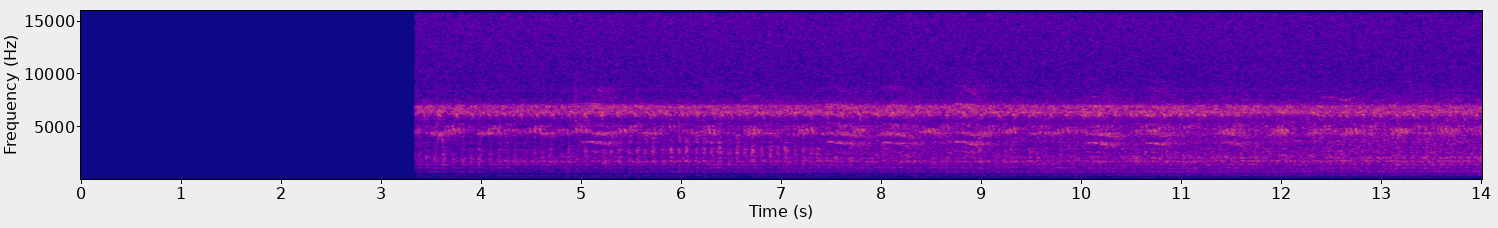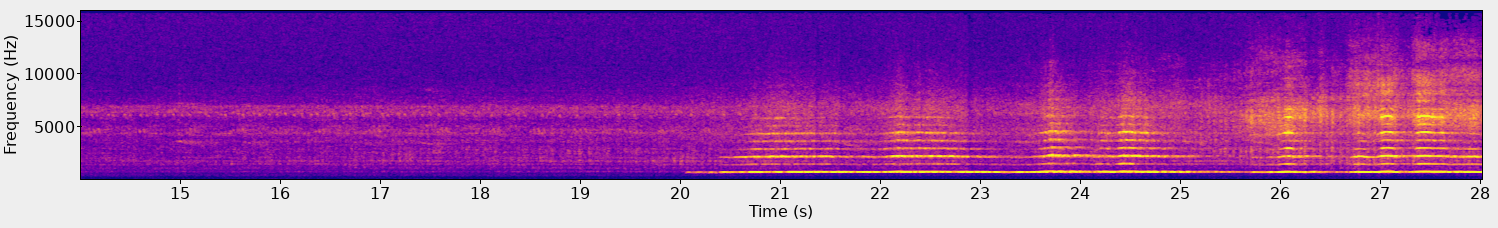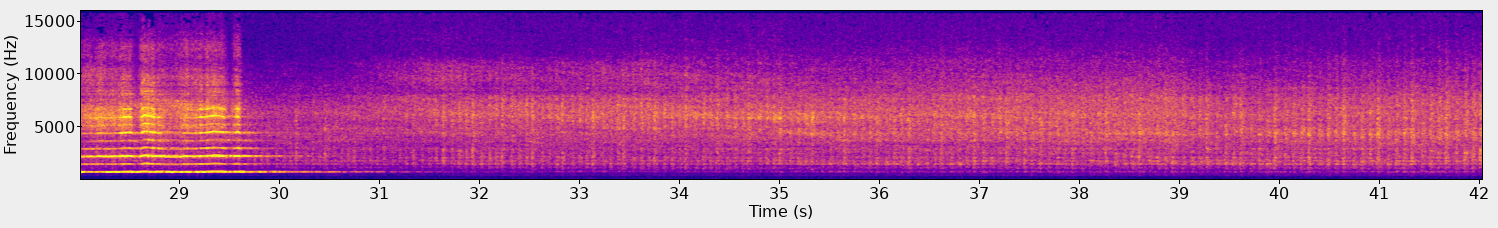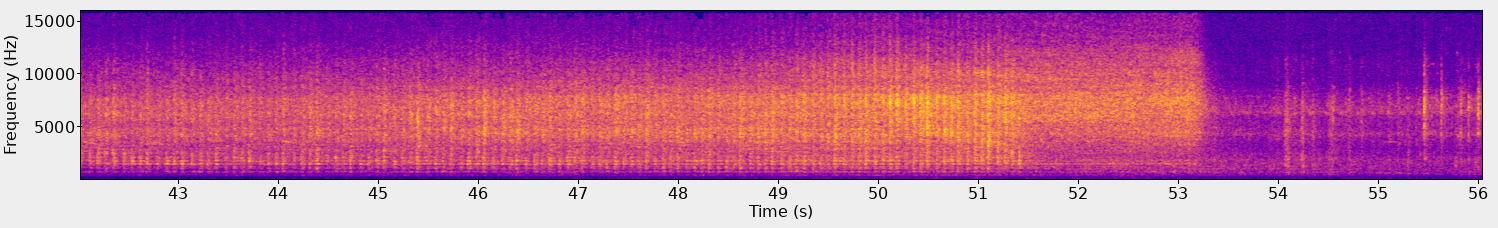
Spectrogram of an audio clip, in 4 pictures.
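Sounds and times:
steam engine hiss: 3.4s - 56.0s
steam whistle blasts: 20.0s - 31.5s.

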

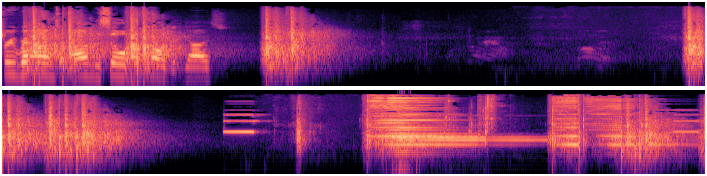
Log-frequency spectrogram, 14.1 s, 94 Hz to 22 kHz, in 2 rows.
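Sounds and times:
pistol firing rapid shots: 0.2s - 1.8s, 2.6s - 3.4s, 6.8s - 8.4s, 12.6s - 13.8s
distant gunshots: 0.2s - 2.0s, 2.6s - 3.6s, 6.8s - 8.6s, 12.6s - 13.9s
shot timer beep: 9.2s - 9.7s, 10.7s - 14.0s
steel target ringing: 10.6s - 14.0s.

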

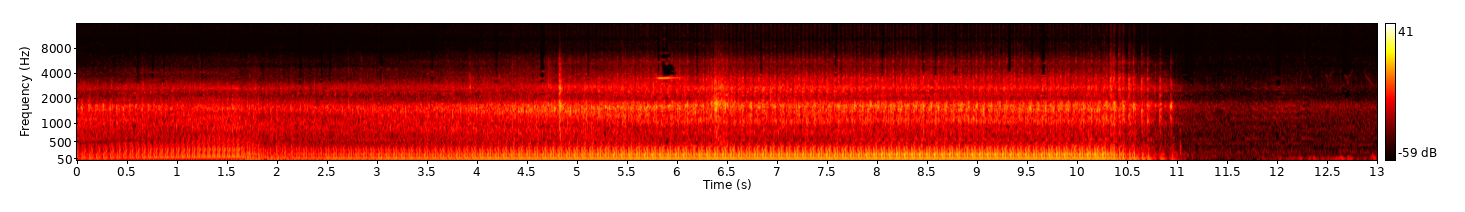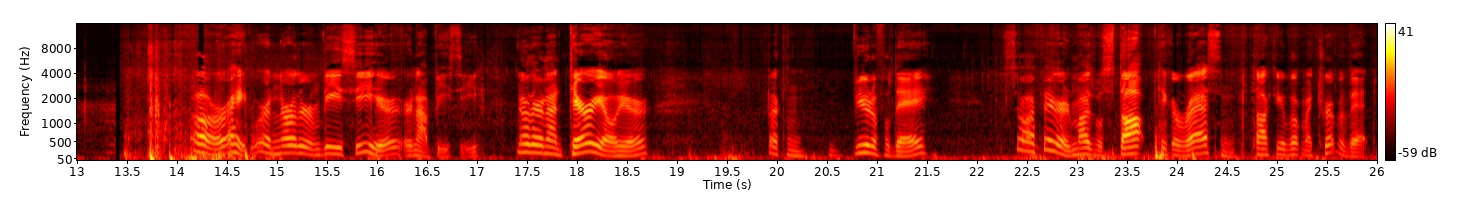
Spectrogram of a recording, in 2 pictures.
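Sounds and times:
motorcycle engine running: 0.0s - 11.2s.

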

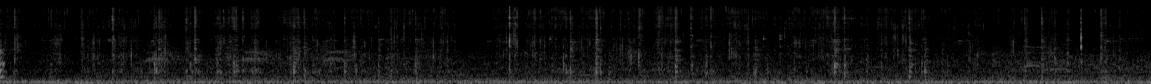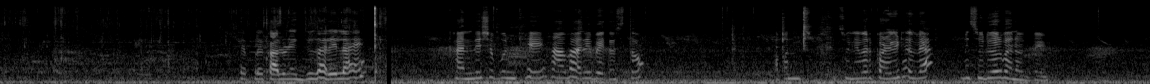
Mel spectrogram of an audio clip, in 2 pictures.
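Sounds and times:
whisk stirring wet batter: 0.0s - 15.4s.

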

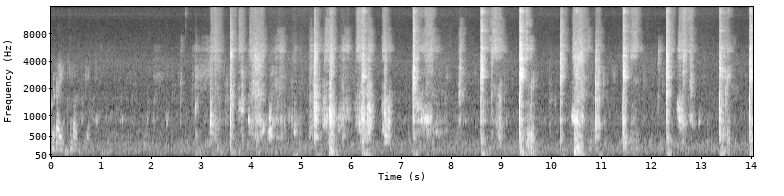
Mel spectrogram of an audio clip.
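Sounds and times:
metal spatula scraping iron pan: 3.2s - 9.5s.

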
